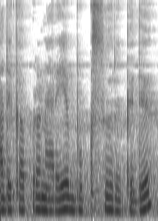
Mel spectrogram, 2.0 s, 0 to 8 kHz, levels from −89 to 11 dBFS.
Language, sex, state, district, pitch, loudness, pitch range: Tamil, female, Tamil Nadu, Kanyakumari, 165 Hz, -16 LUFS, 160-170 Hz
